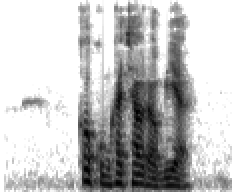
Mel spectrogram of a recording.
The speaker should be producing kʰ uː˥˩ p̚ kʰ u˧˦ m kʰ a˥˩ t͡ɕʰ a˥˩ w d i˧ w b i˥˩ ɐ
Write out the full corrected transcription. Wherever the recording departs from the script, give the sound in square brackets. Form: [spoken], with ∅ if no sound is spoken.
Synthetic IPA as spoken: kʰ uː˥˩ p̚ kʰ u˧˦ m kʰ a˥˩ t͡ɕʰ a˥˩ w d [a˧] w b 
